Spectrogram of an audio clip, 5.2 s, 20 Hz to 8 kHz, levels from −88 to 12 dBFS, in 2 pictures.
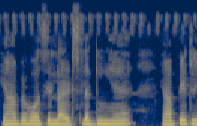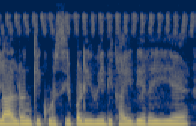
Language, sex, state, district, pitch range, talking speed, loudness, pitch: Hindi, female, Uttar Pradesh, Lalitpur, 200-210 Hz, 230 wpm, -15 LUFS, 205 Hz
